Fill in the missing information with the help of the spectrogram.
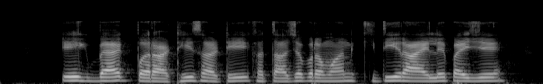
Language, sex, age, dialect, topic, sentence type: Marathi, male, 18-24, Varhadi, agriculture, question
